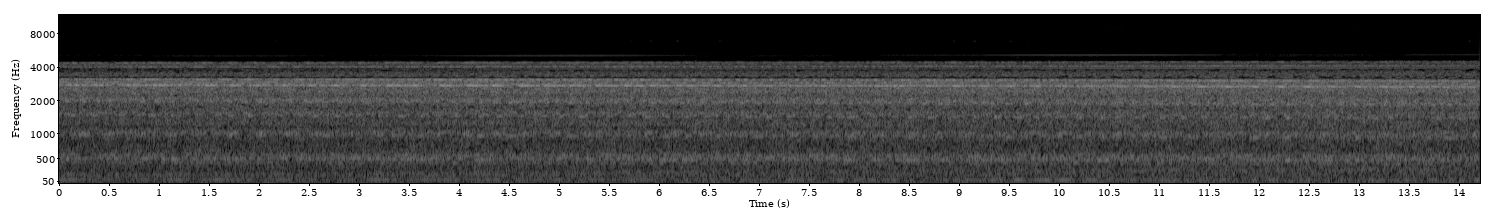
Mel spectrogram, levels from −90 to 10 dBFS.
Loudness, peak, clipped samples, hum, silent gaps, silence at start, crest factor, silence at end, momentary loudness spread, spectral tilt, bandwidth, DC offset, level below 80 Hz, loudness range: -37 LUFS; -26 dBFS; under 0.1%; none; none; 0 s; 14 dB; 0 s; 2 LU; -3 dB/octave; 11 kHz; under 0.1%; -64 dBFS; 1 LU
